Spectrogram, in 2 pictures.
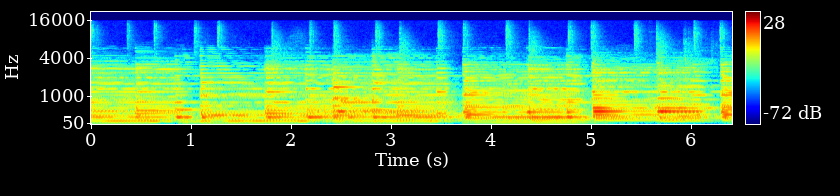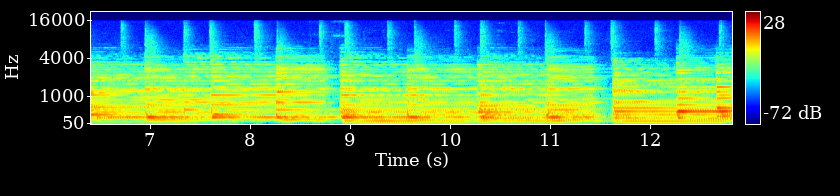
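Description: Piano playing a slow instrumental piece for the offering, struck chords and bass notes changing every second or two.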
